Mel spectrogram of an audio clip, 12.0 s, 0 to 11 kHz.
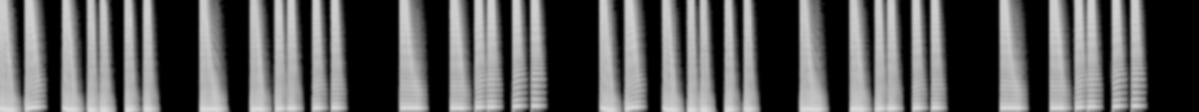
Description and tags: Freeze 1-Bass-Gekko-1
A short phat loop-able bass line.
bassline, short, loop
